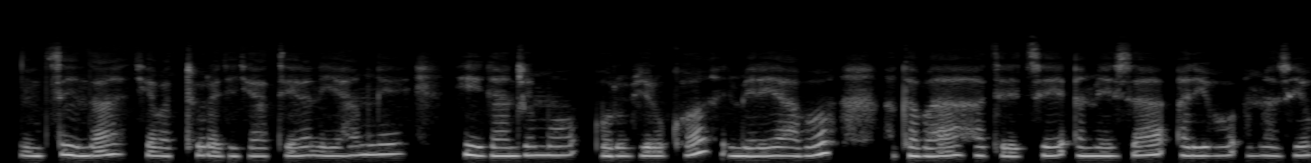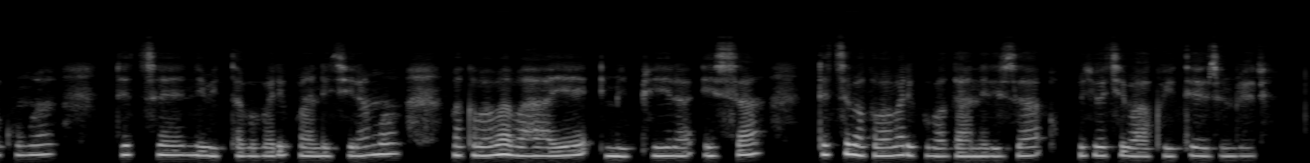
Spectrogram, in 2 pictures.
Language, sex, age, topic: Kinyarwanda, female, 25-35, education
